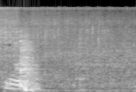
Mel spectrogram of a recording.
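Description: French fries sizzling as they fry in oil in a frying pan, a steady hiss. A brief voice is heard in the first half second.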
